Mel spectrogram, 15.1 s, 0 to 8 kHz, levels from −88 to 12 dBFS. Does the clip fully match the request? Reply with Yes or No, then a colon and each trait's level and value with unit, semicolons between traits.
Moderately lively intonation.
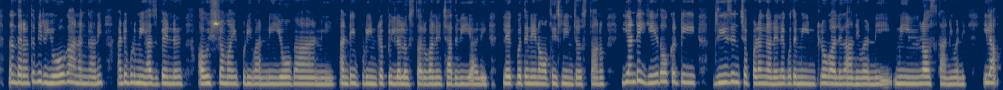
No: narrow, 1.8 semitones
